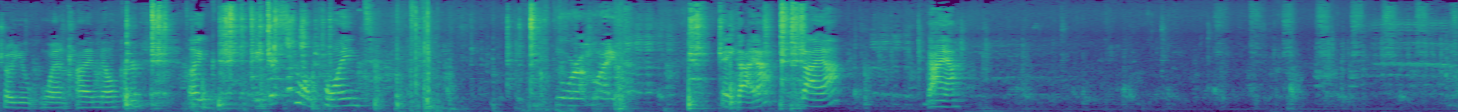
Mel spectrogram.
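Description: Milk squirts into a metal cup in short spurts.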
